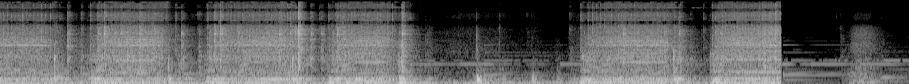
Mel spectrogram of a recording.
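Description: A sewing machine top-stitches the hem of a blanket coat in long steady runs, stopping and restarting a few times, with short pauses and rustling of fabric between bursts and a quiet gap near the end.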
